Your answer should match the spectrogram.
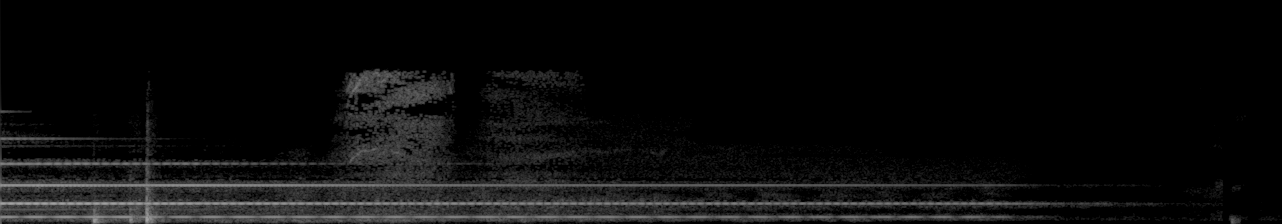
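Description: A single bell is struck once, giving a sharp onset followed by a clear, sustained ringing tone with steady overtones that slowly fades out over about ten seconds, leaving near silence.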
